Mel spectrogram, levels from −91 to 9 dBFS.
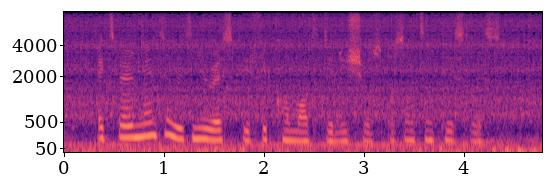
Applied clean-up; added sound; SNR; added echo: none; Stream; 6 dB; none.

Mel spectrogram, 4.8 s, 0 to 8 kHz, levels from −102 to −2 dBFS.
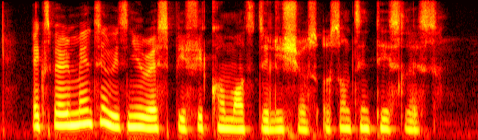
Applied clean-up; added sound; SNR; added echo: none; none; none; none.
